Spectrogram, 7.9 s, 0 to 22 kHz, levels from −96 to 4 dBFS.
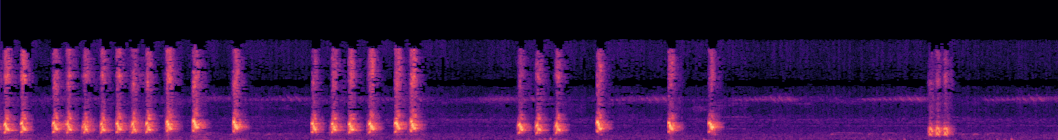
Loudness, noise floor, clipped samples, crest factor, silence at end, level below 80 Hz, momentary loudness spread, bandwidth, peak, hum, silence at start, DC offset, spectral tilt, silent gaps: -18 LUFS; -59 dBFS; under 0.1%; 22 dB; 0.8 s; -64 dBFS; 11 LU; 16 kHz; -2 dBFS; none; 0 s; under 0.1%; 3 dB/octave; none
